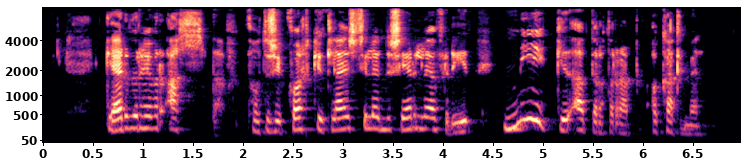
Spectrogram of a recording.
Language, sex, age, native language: Icelandic, female, 60-69, Icelandic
